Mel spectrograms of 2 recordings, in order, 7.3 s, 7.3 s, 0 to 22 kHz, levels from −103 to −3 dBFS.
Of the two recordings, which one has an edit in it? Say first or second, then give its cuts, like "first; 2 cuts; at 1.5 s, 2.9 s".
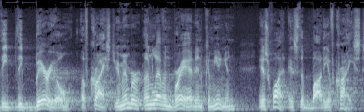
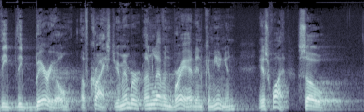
second; 1 cut; at 5.8 s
